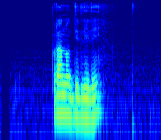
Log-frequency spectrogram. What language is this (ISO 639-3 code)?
nep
